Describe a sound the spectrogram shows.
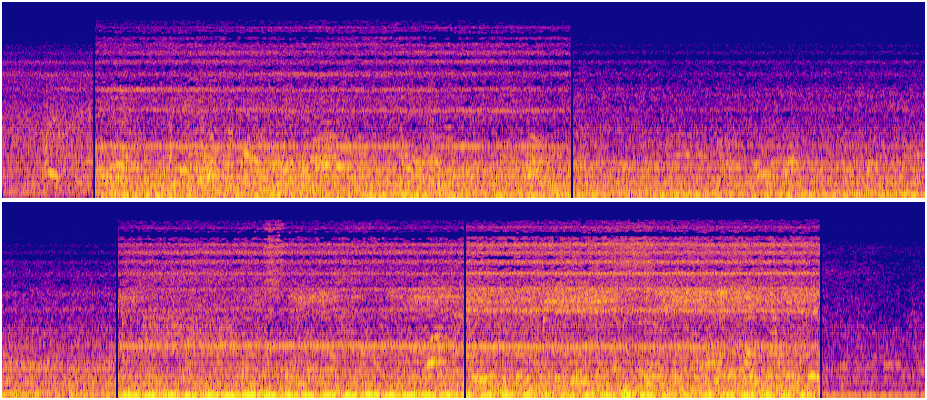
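A crowd of men and women murmur and talk outdoors.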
